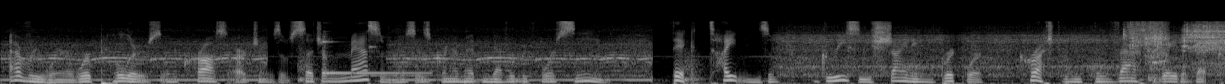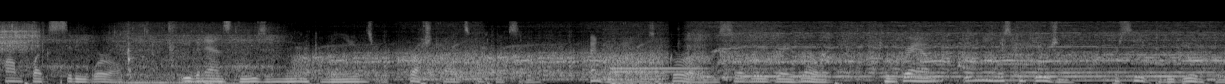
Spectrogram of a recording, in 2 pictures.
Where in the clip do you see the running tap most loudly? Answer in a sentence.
The loudest moment of the running tap is at 12 seconds.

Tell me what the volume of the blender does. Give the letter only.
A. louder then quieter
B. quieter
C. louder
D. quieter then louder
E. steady
C.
